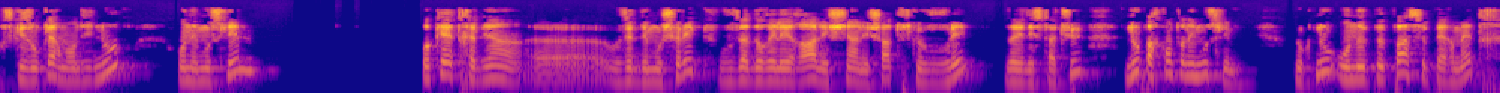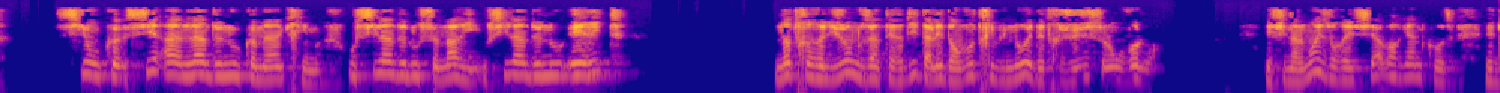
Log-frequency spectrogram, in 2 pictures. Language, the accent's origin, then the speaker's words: French; France; born there; nous les Marocains, quand on va au consulat du Maroc, si vous êtes donc comme moi je suis né en France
